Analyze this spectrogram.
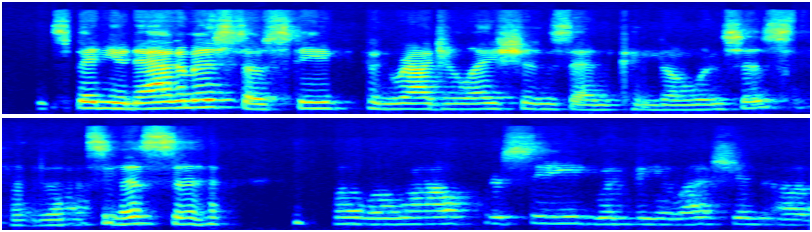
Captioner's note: laughs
